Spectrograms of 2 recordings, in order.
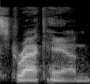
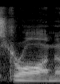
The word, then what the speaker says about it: Strachan: I had to walk up Strawn, which looks like it's pronounced Strachan, but it's pronounced Strawn,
